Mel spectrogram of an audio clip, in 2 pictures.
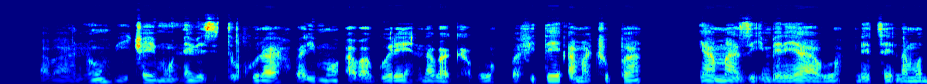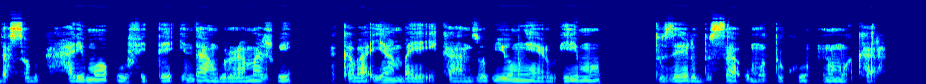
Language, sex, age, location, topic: Kinyarwanda, male, 25-35, Kigali, health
